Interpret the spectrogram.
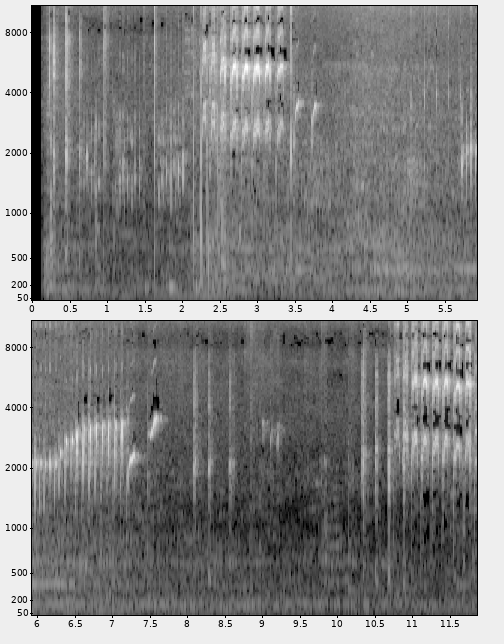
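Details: Greater green leafbird (cucak ijo) singing in the jamtrok wik wik style: a varied run of sharp high chirps, brief rising whistles and fast buzzy trills, with a long quick-pulsed trill around the middle and another rapid burst at the end.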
